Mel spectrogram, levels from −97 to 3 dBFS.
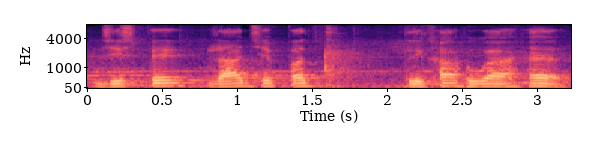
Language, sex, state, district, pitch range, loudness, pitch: Hindi, male, Bihar, Patna, 120-135 Hz, -14 LUFS, 125 Hz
